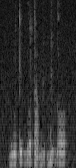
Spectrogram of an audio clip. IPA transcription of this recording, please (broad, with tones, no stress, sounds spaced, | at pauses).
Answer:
b ũ˨ t i˧ ɡ͡b o˧ t a˨ b i˨ ɡ͡b i˨˦ ɡ ɔ˧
